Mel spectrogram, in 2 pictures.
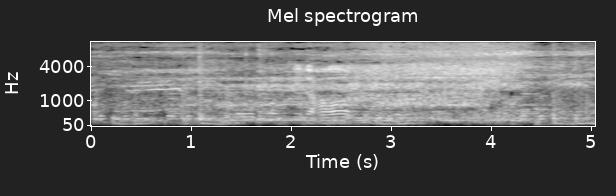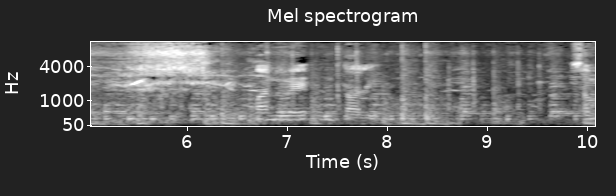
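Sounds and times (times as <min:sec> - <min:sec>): bus diesel engine passing: 0:00.0 - 0:06.1.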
